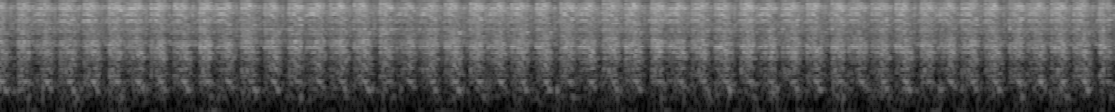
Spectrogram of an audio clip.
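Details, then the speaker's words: Overheated Tata Vista, radiator hose knocked off in an underside impact: even, regular cranking pulses throughout, engine never catches; long cranks fail; owner says compression is there but suspects a blown gasket and a gone engine. "तीन scan पूरा complete हो चुका है लंबे लंबे prank हम मार रहे हैं इसके बाद जो अधिकार स्टार्ट नहीं हो रही है"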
